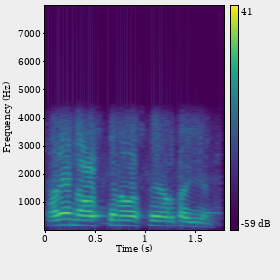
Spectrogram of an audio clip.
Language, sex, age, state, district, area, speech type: Hindi, male, 30-45, Uttar Pradesh, Mau, urban, conversation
